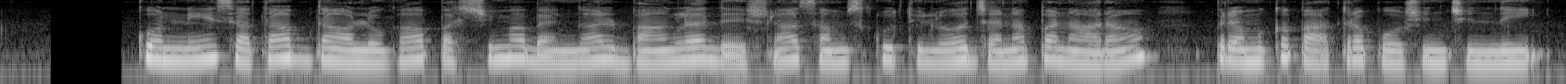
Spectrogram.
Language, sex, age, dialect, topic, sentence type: Telugu, female, 25-30, Central/Coastal, agriculture, statement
